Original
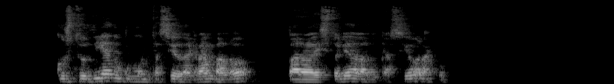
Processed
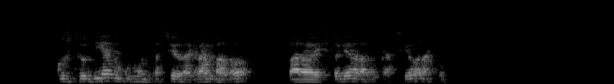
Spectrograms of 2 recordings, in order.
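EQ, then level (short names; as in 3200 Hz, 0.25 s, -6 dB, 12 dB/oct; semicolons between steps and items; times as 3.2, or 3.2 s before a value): air absorption 470 m; bell 1400 Hz +7.5 dB 0.96 oct; -6.5 dB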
